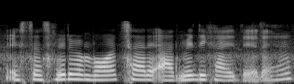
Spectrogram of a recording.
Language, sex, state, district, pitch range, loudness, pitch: Hindi, male, Bihar, Jahanabad, 210-225 Hz, -14 LUFS, 215 Hz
